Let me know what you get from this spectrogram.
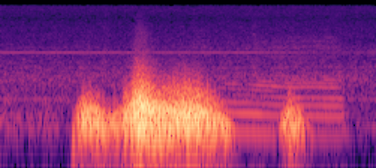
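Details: Chloe, an adopted pet dog, snoring loudly while asleep: one long rough rattling snore of about one second, then a shorter snort, low and harsh in a quiet room with a faint steady hum.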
